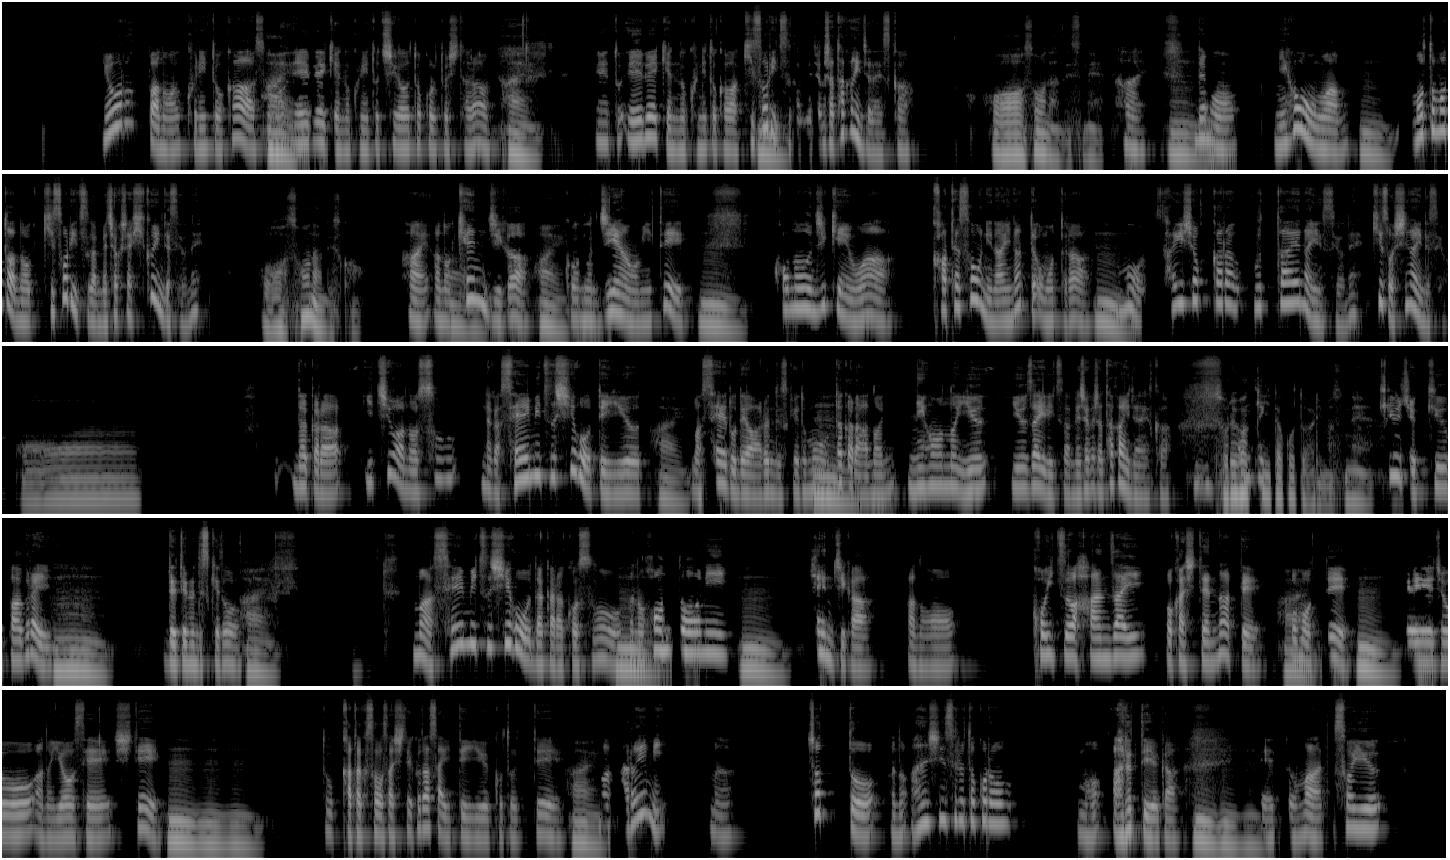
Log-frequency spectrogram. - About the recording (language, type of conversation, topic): Japanese, unstructured, 政府の役割はどこまであるべきだと思いますか？
- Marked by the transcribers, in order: tapping; other noise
